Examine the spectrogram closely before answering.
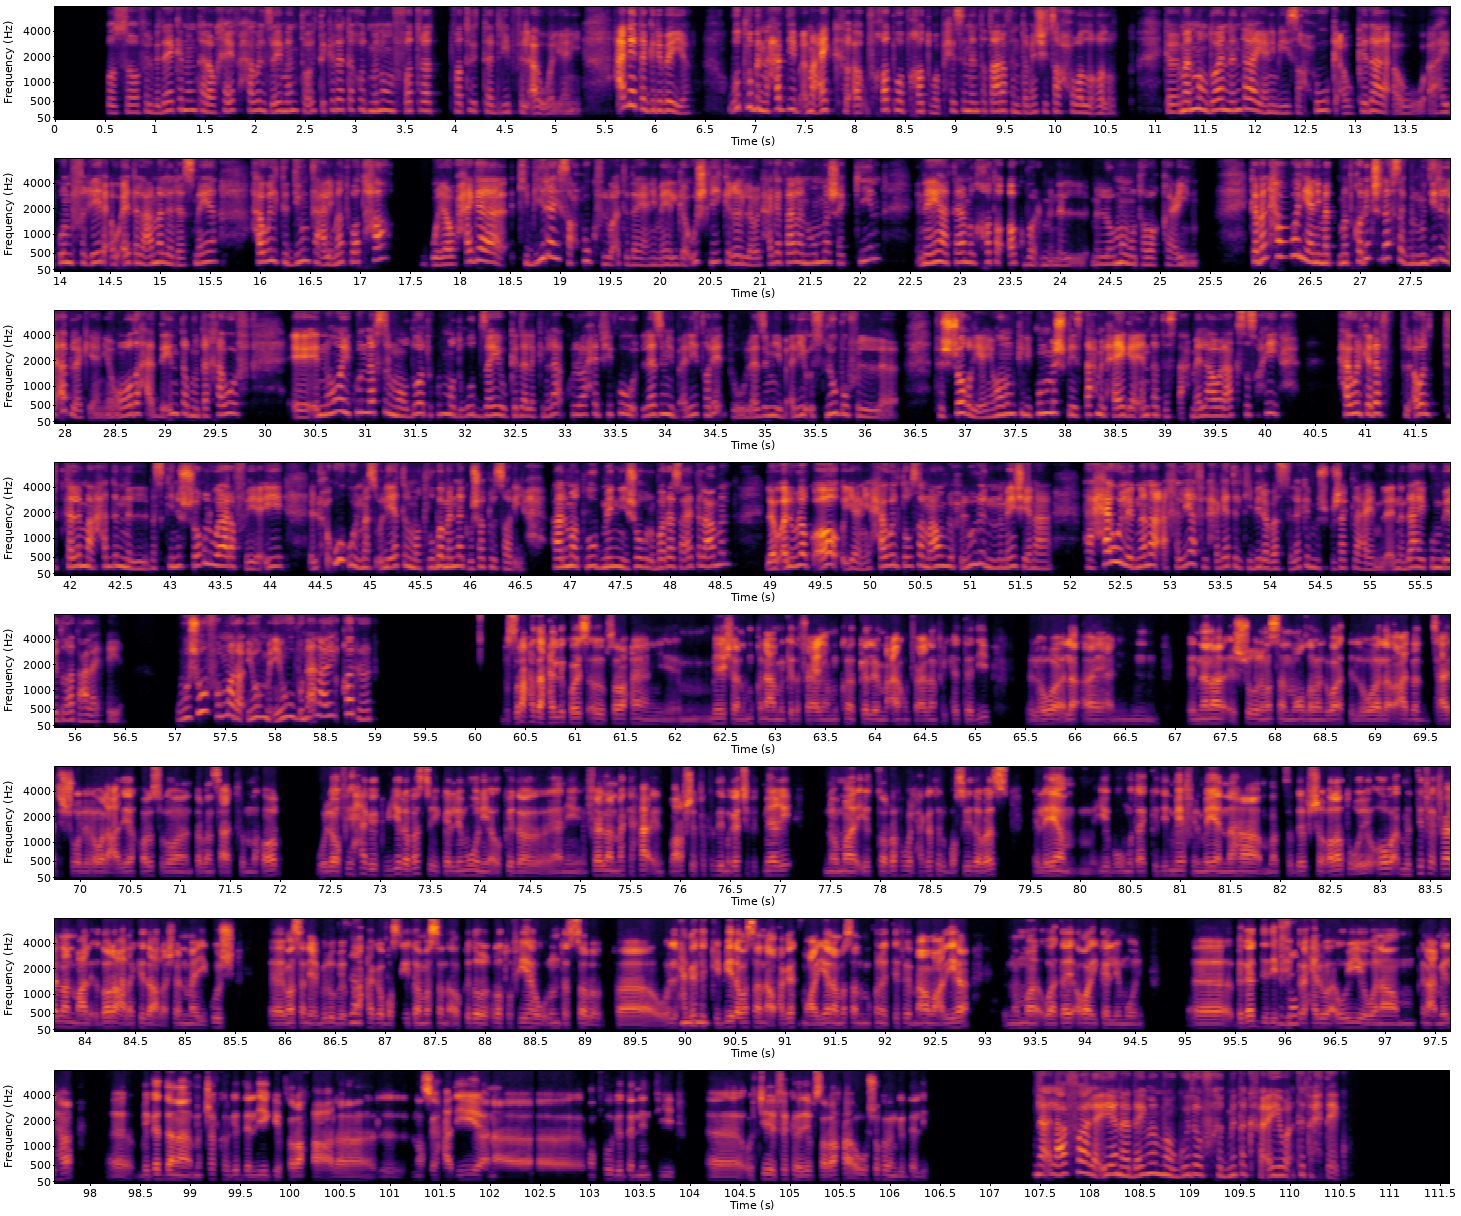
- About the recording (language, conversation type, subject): Arabic, advice, إزاي أقرر أقبل ترقية بمسؤوليات زيادة وأنا متردد؟
- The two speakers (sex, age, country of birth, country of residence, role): female, 30-34, United States, Egypt, advisor; male, 35-39, Egypt, Egypt, user
- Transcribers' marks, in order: tapping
